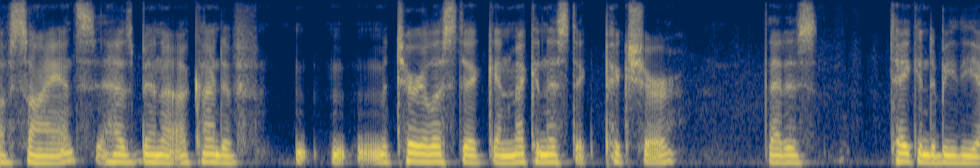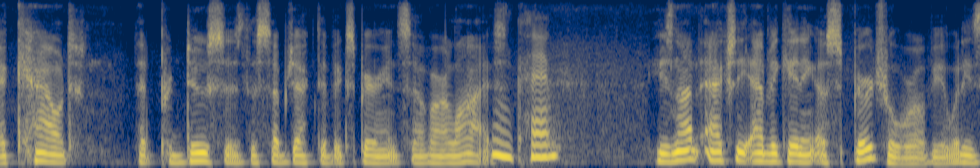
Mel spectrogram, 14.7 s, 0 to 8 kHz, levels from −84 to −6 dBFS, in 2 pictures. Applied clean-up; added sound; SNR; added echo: none; none; none; none.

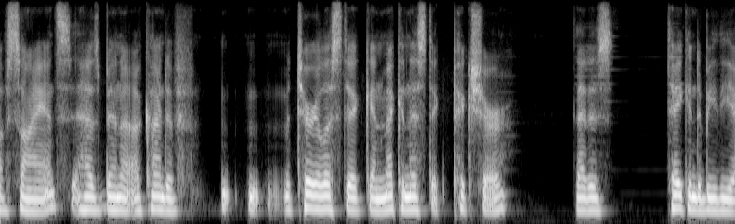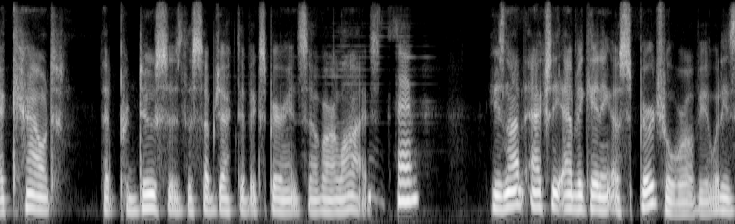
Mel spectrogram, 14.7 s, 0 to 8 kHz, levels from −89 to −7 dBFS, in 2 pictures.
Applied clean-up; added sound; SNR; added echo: neural mask model DeepFilterNet 3.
